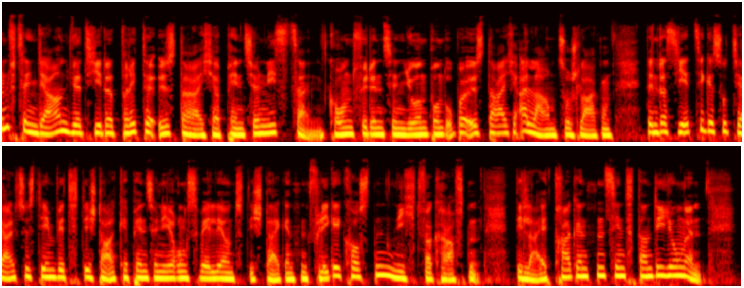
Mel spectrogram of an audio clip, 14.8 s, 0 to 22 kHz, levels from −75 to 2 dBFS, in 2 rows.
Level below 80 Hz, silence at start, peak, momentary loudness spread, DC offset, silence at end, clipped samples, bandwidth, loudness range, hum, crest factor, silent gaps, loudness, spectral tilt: -44 dBFS; 0 s; -10 dBFS; 4 LU; under 0.1%; 0.1 s; under 0.1%; 15.5 kHz; 1 LU; none; 12 dB; none; -22 LUFS; -5.5 dB/octave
